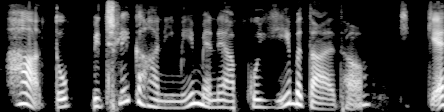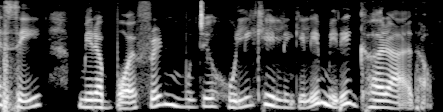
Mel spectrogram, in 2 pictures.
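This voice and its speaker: A woman narrating an adult story in a soft voice that often slips into a half-whisper. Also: mid-range voice, animated, measured pace, no echo.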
